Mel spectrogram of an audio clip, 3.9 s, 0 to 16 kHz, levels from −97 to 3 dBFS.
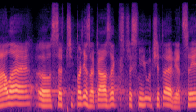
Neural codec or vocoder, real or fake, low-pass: codec, 32 kHz, 1.9 kbps, SNAC; fake; 14.4 kHz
